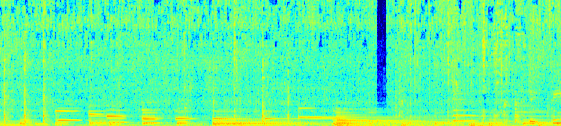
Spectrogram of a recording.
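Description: Potatoes fry in oil in a pan, a soft steady sizzle sitting low beneath prominent background music with sustained melodic notes throughout.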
